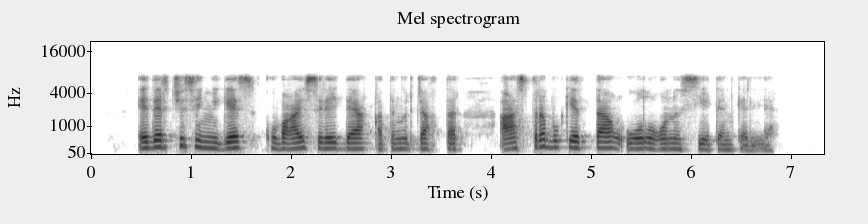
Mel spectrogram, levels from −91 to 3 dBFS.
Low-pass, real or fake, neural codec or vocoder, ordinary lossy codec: 7.2 kHz; fake; codec, 16 kHz, 4.8 kbps, FACodec; Opus, 32 kbps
